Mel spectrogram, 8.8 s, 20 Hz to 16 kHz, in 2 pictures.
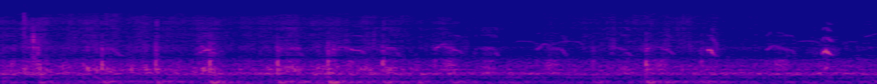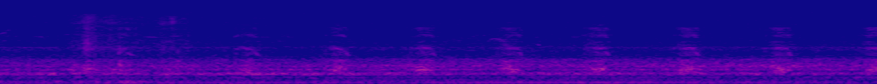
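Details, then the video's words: Peregrine falcon nest site on Axel Tower, Netherlands, 14 April 2019, 19:07, with a chick possibly hatched; a rapid jumble of short downslurred squeaky calls, dense at first then thinning out, over a low steady drone. "Is there already a chick?. We hear him"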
